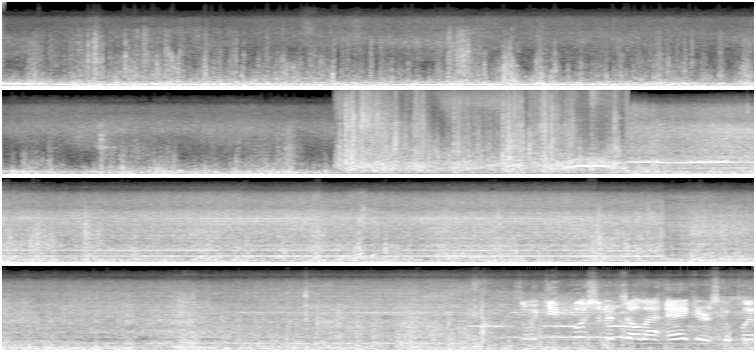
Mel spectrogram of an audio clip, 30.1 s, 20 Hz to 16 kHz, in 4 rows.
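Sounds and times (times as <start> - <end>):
wind buffeting microphone: 0.0 - 30.0
loader engine revving: 10.9 - 30.0.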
